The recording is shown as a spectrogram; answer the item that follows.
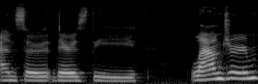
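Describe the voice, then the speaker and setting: On a very clean recording with a silent background, a woman of medium pitch speaks with an American accent. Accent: sounds American. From Australia, small town. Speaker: podcast host. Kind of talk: casual monologue.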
